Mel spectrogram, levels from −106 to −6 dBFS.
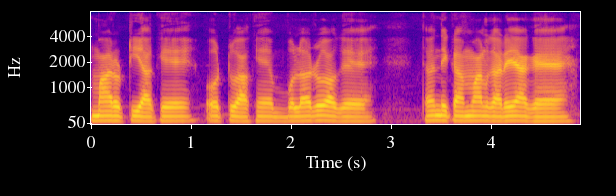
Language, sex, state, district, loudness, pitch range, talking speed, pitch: Chakma, male, Tripura, Unakoti, -17 LUFS, 115-125 Hz, 145 wpm, 120 Hz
